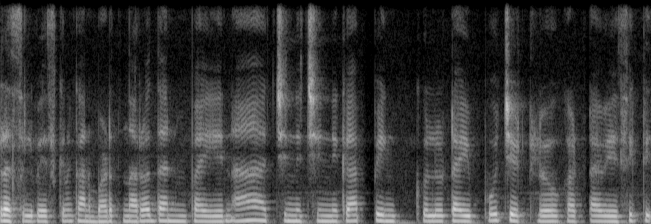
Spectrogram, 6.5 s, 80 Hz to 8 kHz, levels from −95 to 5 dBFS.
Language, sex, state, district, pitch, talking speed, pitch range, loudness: Telugu, female, Andhra Pradesh, Chittoor, 195 Hz, 140 wpm, 190-205 Hz, -22 LUFS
